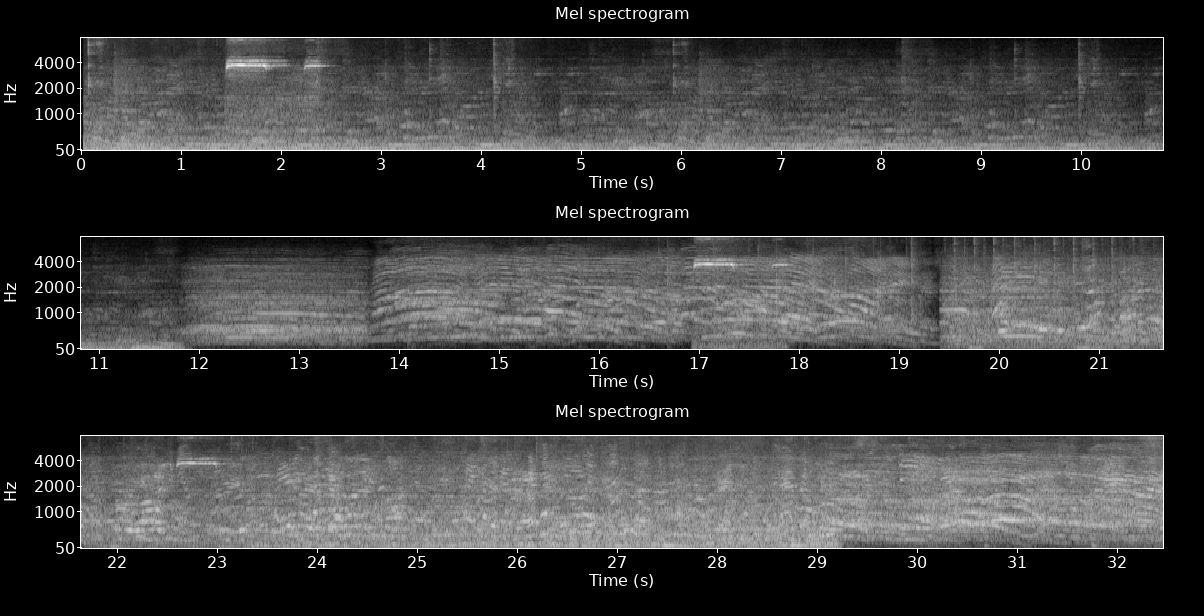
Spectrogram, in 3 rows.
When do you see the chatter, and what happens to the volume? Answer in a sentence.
The chatter can be heard from 0.0 to 32.4 s, getting louder.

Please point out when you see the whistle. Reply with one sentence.
You can hear the whistle from 1.4 to 2.4 s, from 16.9 to 17.9 s and from 22.6 to 23.2 s.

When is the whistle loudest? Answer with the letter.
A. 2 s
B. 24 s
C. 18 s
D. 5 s
A.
